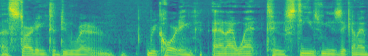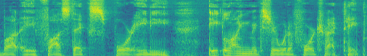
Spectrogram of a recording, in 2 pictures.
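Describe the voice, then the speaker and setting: Moderate pace, ordinary pitch variation and very even loudness over noticeable background noise. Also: man, very deep, low pitch for a man. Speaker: podcast host. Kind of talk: casual chat.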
